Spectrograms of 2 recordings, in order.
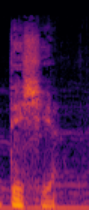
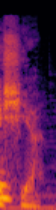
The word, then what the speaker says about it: Tešija: Se escribe Tesija y se pronuncia Tesija.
